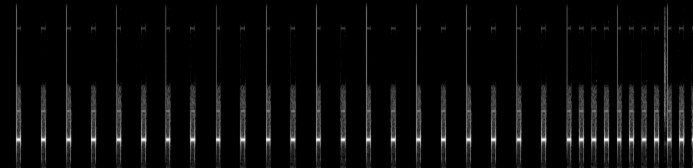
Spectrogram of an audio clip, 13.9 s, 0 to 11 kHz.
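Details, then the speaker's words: Exo Blackhawk 3 drone after obstacle-avoidance calibration, flown toward a cattle trailer: clean high beeps about two per second, quickening as it closes in, then it refuses to get closer; obstacle avoidance warning working properly. "Hear it beeping fast? And now it won't let me get any closer."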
